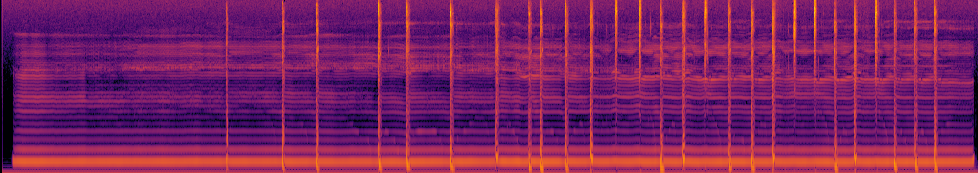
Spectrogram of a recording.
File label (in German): summen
